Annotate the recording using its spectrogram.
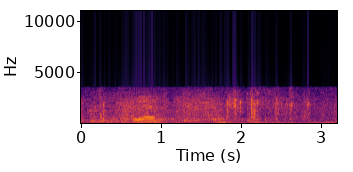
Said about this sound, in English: Yes, I will lock the door.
